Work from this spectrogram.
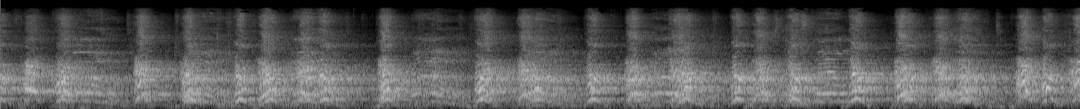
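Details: Protection-trained pair of dogs holding and barking together on command: steady, overlapping bursts of harsh barks about twice a second, tightly layered so the two voices merge into one constant barrage.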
